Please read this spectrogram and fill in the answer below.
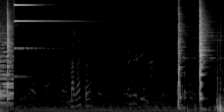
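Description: Live stage-band music cuts off just after the start, leaving a short metallic ring that fades within about half a second. Near silence follows, then two sharp drum strikes near the end.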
